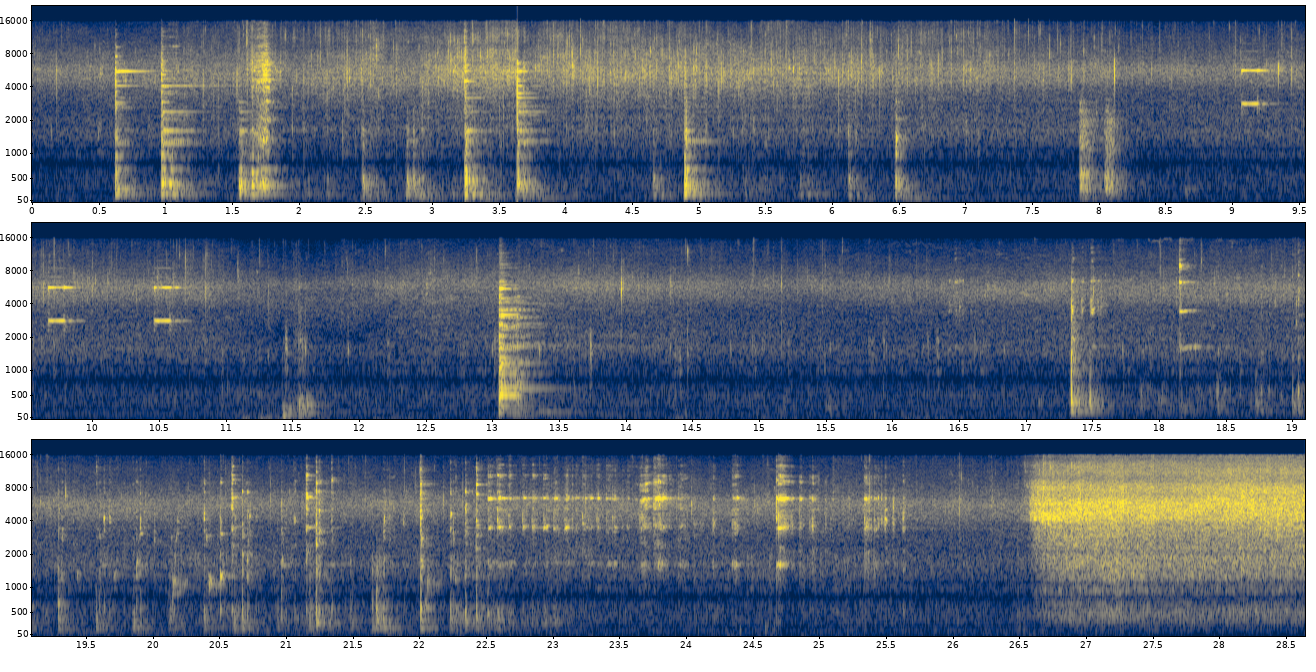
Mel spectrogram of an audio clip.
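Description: Sliced radishes frying in oil in a pan: a steady sizzle with scattered crackles and pops. Near the end, liquid poured from a glass into the hot pan sets off a sudden, much louder hiss.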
